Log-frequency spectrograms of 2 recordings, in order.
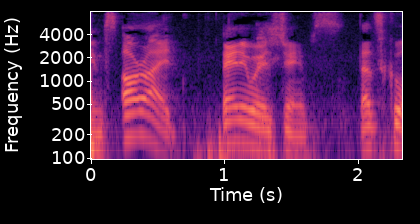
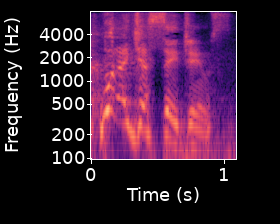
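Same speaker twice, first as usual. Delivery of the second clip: high-pitched pretend exasperation; mock scolding; 10 semitones higher than usual. Host pretending to scold James for not moving on, high mock annoyance. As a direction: scold him, jokingly, pitch jumping up.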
